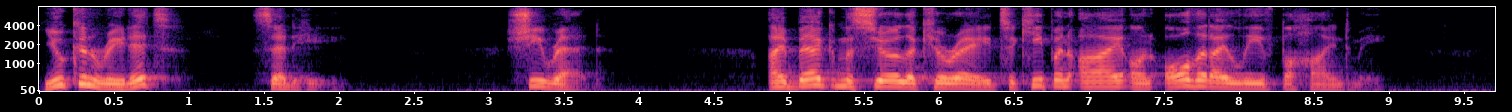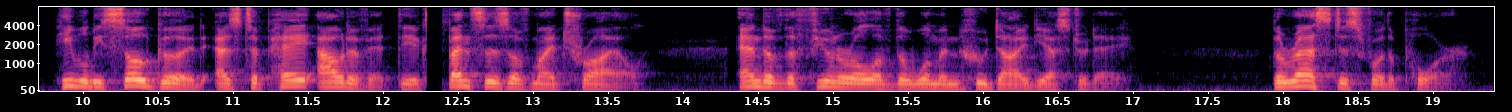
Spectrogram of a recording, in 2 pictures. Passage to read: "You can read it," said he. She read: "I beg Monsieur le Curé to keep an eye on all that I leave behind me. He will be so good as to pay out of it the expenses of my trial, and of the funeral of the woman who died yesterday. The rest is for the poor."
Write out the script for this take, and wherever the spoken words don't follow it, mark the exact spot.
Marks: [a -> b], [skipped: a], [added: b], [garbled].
"You can read it," said he. She read: "I beg Monsieur le Curé to keep an eye on all that I leave behind me. He will be so good as to pay out of it the expenses of my trial, and of the funeral of the woman who died yesterday. The rest is for the poor."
